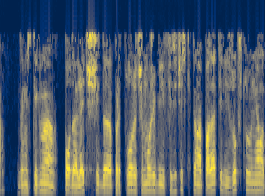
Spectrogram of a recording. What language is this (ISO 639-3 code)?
bul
